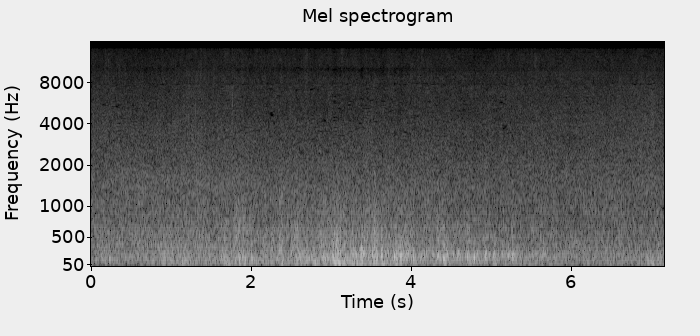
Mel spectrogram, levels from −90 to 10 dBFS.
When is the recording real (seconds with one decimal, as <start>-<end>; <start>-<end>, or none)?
0.0-4.5; 5.1-5.8; 6.3-7.2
